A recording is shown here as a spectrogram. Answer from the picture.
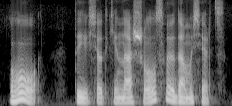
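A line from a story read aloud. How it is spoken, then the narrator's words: Mocking. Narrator (Russian): насмешливо сказал он Алику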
